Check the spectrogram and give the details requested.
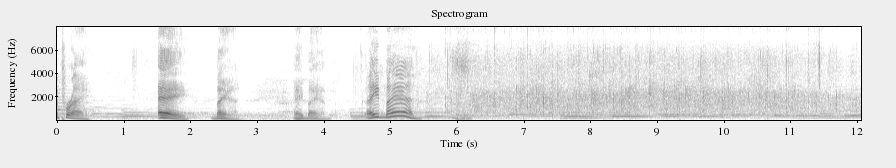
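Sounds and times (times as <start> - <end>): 
speech: 0.1 - 2.8, 3.6 - 6.2
audience clapping: 4.0 - 12.0.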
